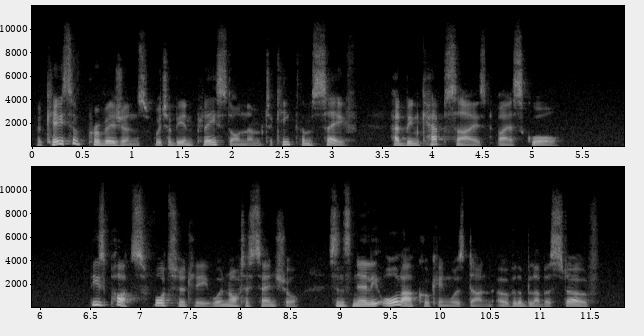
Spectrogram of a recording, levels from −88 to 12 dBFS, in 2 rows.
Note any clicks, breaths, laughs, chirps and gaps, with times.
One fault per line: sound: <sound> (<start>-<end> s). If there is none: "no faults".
no faults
